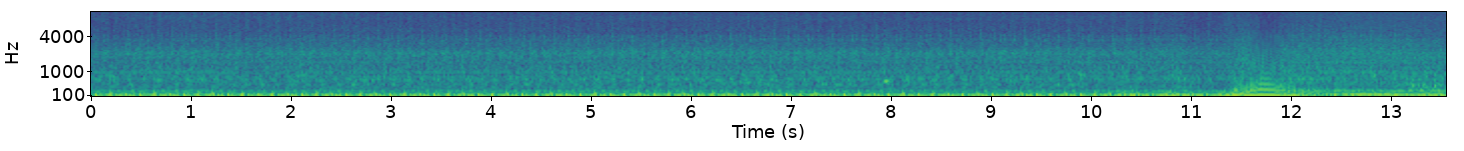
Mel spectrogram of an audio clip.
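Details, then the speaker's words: Engine on first start after rebuild, straight pipe: loud open-pipe idle with even regular pulse, slight valve tick expected during break-in; normal idle. "now you got to keep in mind that the valves are going to be a little ticky uh due to the fact that it's it's got to break in everything that's in there but it sounds great you know there is a tick and that's normal"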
